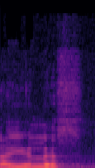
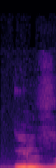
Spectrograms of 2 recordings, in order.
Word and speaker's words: ils: Now, il and ils, meaning is different, but the pronunciation is the same.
